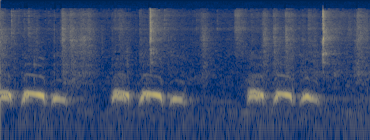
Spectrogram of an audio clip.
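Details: Spotted dove singing a stuttering-variation song (pesom ori style): three groups of low, soft, slightly rising coos, each group of three quick notes, about a second apart, with faint clicks in the background.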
